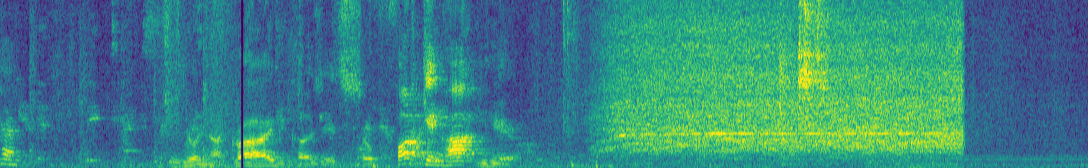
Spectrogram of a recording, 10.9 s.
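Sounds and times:
speech: 0.0 - 0.4, 1.2 - 5.3
hair dryer blowing out hair: 5.6 - 9.7.

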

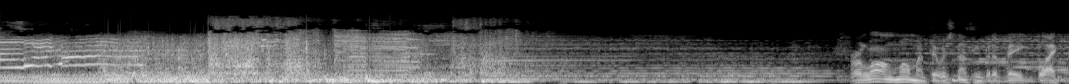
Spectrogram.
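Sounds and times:
aircraft crash-landing crack-up: 0.6 - 7.3
speech: 8.8 - 10.6.

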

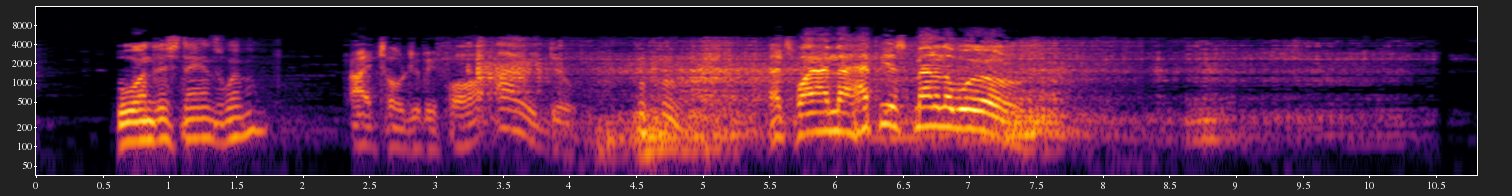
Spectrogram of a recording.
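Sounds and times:
speech: 0.6 - 7.6
laughter: 3.1 - 7.8
car driving off: 3.1 - 10.3.

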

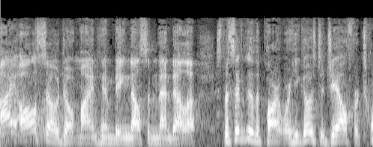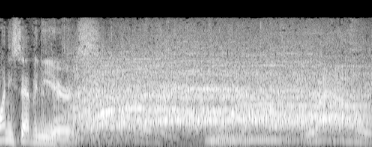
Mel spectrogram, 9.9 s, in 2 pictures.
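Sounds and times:
speech: 0.0 - 6.6, 7.8 - 8.3
studio audience applause: 5.6 - 9.9
audience whoops and shouts: 6.3 - 9.9.

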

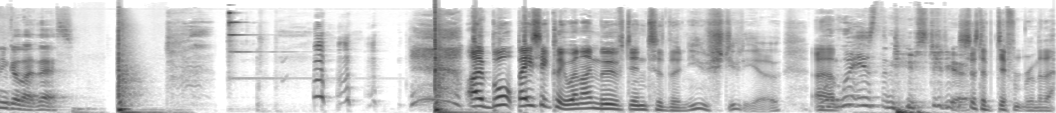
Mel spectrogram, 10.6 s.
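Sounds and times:
speech: 0.0 - 0.9, 4.7 - 10.5
bell ringing: 2.3 - 3.1.

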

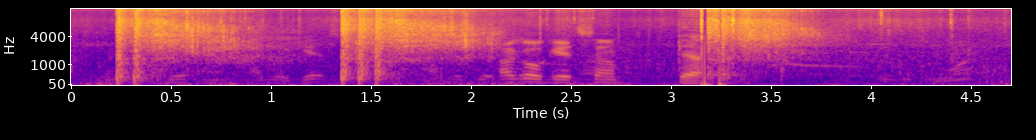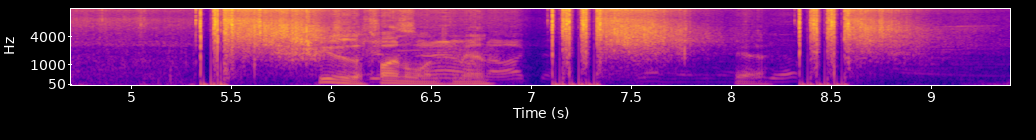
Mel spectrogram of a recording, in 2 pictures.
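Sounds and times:
illegal automatic weapons AK-47s and M-16s shooting at pumpkins in a field: 0.2 - 2.3, 3.1 - 3.9, 5.3 - 6.1, 7.1 - 9.3
speech: 2.1 - 3.5, 5.9 - 7.0, 8.0 - 8.6.

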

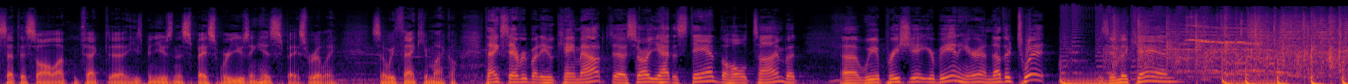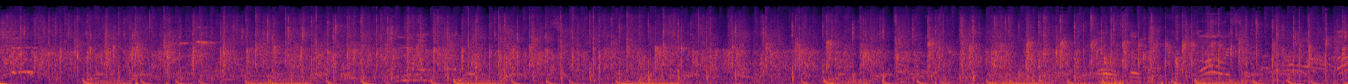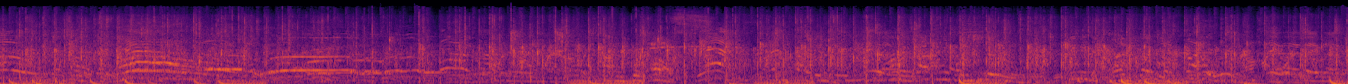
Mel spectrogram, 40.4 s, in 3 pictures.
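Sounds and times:
speech: 0.0 - 12.0
long audience clapping: 11.0 - 40.4.

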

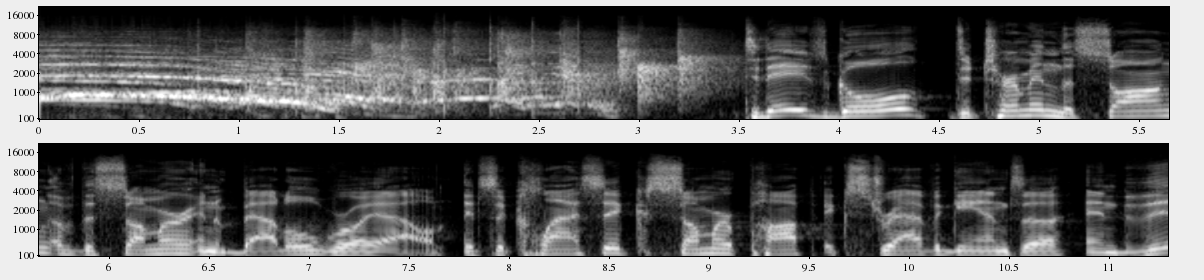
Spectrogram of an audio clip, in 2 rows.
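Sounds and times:
studio audience whoops and shouts: 0.0 - 3.0
studio audience clapping at a live taping: 0.0 - 3.6
speech: 3.6 - 11.2.

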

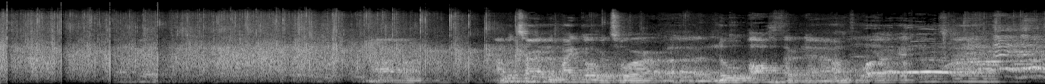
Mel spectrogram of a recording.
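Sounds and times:
audience applause: 0.0 - 5.7, 9.2 - 10.4
speech: 5.2 - 9.2.

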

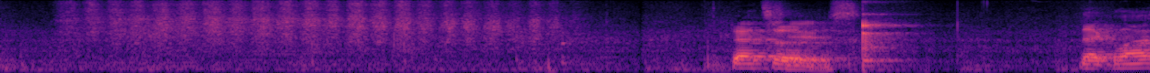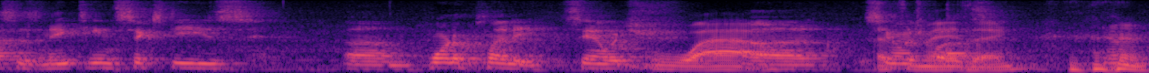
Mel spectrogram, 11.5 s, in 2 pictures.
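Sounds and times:
nutmeg being grated: 0.3 - 3.0
speech: 3.6 - 4.6, 5.4 - 11.4.

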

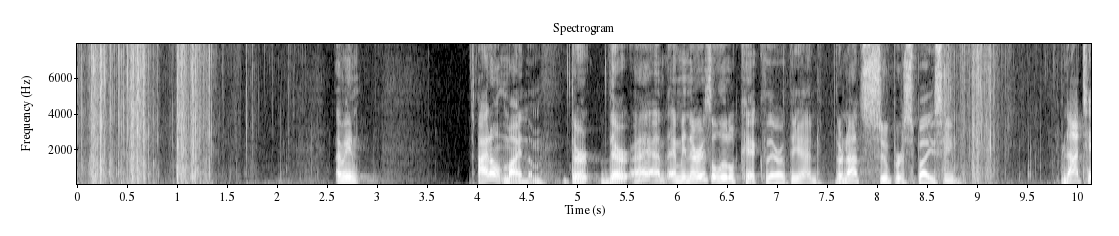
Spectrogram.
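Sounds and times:
crunching ranch-flavoured potato chips: 0.0 - 2.2, 8.6 - 9.9
speech: 2.6 - 2.9, 4.0 - 9.0, 9.8 - 10.1.

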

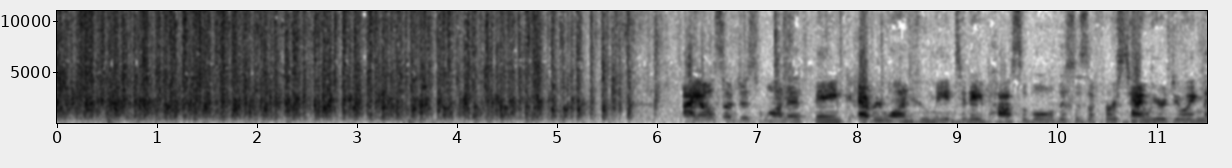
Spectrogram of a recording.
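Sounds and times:
audience applause: 0.0 - 6.0
speech: 6.6 - 11.4.

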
